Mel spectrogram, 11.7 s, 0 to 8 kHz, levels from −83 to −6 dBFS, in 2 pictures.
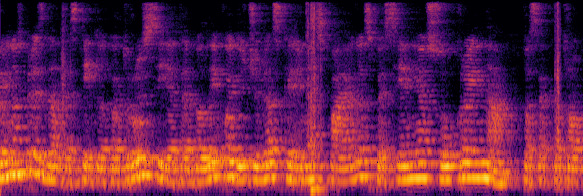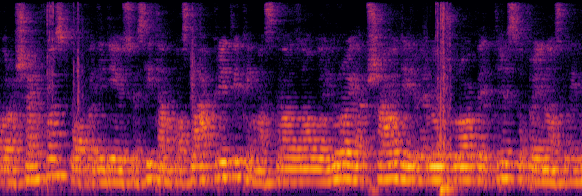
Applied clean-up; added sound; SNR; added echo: none; Slam / Train; 19 dB; reverberation time 0.6 s.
